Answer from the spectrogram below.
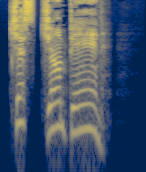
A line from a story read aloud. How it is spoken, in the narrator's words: he yelled, his voice strangely close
